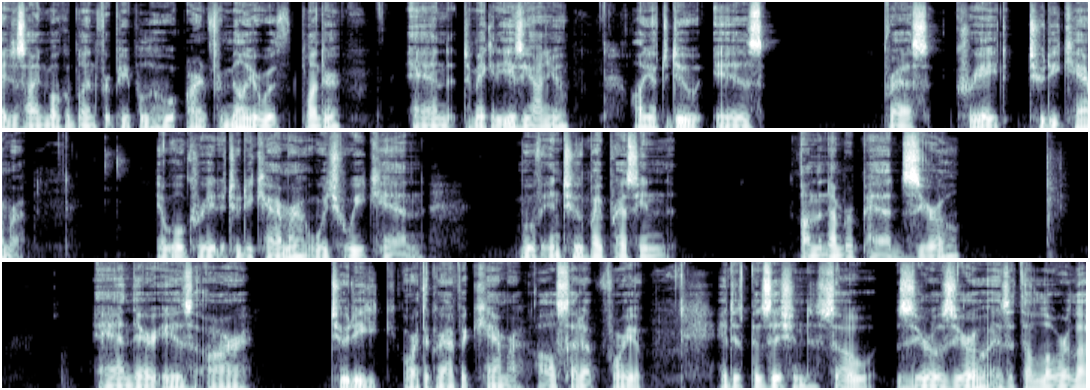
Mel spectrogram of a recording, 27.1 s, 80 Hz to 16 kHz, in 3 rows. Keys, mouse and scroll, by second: 17.8 KP_0.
